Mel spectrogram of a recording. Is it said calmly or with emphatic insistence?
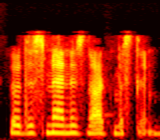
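calmly. It is said calmly, as a simple remark.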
